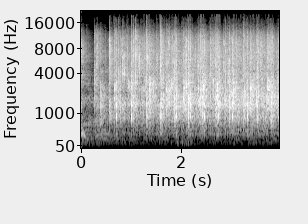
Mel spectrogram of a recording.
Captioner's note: audience claps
